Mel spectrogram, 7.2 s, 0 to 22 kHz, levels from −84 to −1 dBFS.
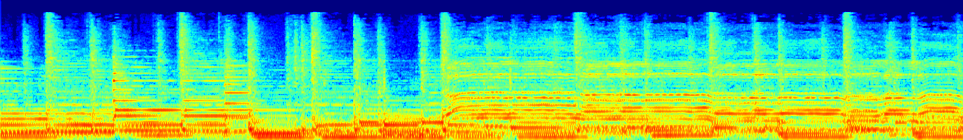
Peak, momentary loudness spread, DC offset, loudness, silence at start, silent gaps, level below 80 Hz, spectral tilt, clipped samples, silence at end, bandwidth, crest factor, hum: -2 dBFS; 1 LU; under 0.1%; -16 LUFS; 0 s; none; -24 dBFS; -5 dB/octave; under 0.1%; 0 s; 16.5 kHz; 14 dB; none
